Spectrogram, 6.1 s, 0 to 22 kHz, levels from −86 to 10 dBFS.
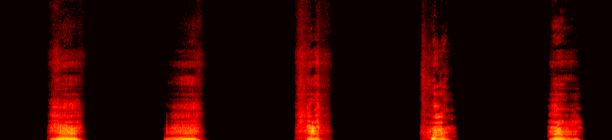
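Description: No technical faults can be heard anywhere in this recording.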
